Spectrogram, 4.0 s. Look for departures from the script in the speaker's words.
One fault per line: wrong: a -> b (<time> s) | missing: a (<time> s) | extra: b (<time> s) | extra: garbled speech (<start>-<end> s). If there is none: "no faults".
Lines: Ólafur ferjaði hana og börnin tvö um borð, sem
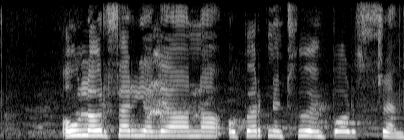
no faults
